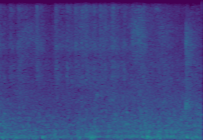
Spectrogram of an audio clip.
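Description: Chalk writing on a blackboard, small irregular taps and strokes over a steady low background rumble.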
